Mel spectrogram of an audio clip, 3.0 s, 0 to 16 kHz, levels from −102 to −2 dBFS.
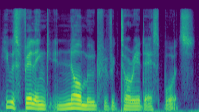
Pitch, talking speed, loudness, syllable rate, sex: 120 Hz, 200 wpm, -18 LUFS, 4.6 syllables/s, male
